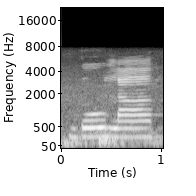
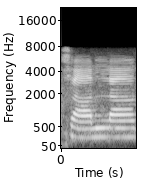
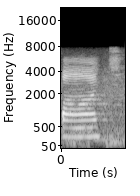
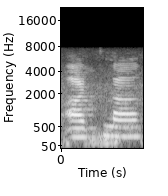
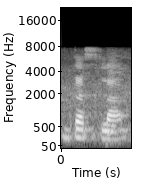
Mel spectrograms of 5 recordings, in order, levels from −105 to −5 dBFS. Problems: none marked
